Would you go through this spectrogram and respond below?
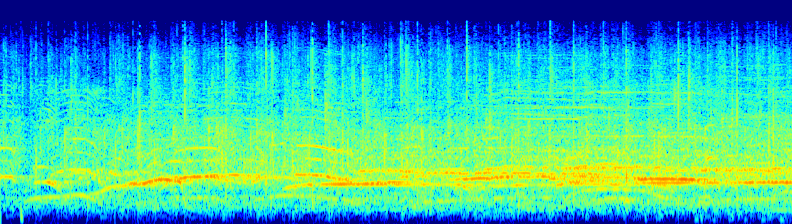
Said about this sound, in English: You wave your hands. You clap your hands. You shout and you shout.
